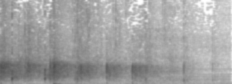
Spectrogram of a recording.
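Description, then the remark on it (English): An audience claps together, a dense burst of applause that quickly thins into a few scattered claps and fades out within a couple of seconds. “Amen, that's worth a hand clap.”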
